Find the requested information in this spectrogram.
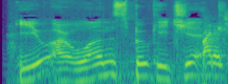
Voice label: spooky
